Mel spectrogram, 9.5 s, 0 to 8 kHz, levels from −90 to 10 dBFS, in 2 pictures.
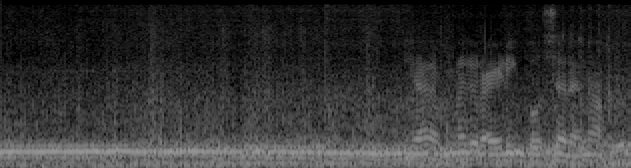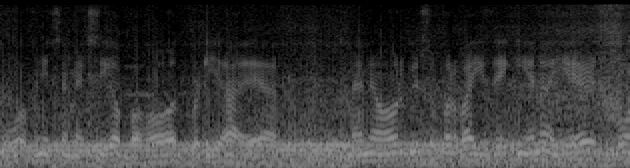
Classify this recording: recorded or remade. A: remade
